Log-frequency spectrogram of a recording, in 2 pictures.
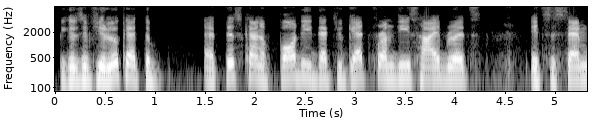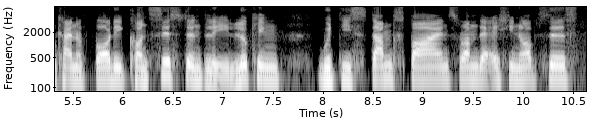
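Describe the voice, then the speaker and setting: A man chatting casually as a livestream host, halting and restarting words, his tongue numb from hot chili so that talking is a struggle. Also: on the high side, steady tone, dry recording. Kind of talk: casual rambling gardening livestream.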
